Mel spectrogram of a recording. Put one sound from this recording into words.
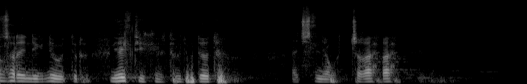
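A middle-aged man speaks into a microphone with animation.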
